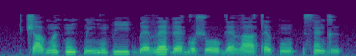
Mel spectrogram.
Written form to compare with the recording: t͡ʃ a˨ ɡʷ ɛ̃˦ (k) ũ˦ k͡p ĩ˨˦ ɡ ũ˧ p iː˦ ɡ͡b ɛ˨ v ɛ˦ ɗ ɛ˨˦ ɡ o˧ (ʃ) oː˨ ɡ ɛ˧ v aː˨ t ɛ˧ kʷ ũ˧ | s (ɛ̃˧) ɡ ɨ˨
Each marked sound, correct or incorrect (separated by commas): correct, correct, correct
